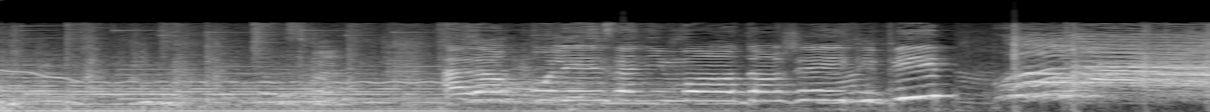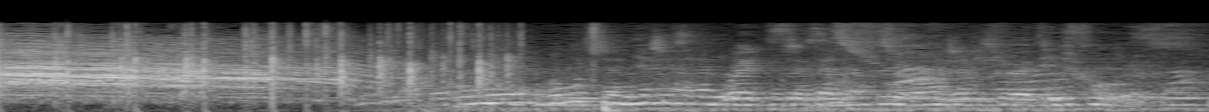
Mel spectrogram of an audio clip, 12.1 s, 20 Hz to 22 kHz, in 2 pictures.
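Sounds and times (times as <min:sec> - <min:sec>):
hand claps: 0:00.3 - 0:02.1
children cheering and shouting: 0:05.0 - 0:07.8.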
